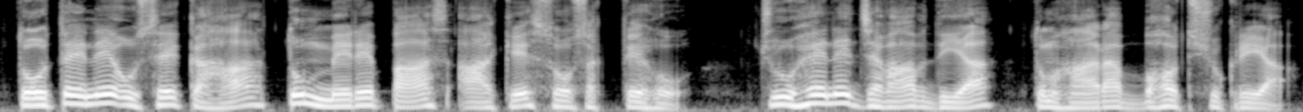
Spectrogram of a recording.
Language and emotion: Urdu, neutral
